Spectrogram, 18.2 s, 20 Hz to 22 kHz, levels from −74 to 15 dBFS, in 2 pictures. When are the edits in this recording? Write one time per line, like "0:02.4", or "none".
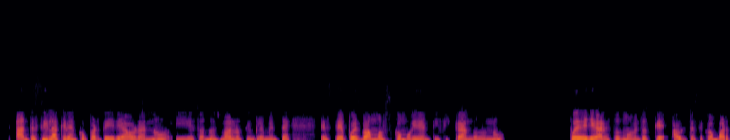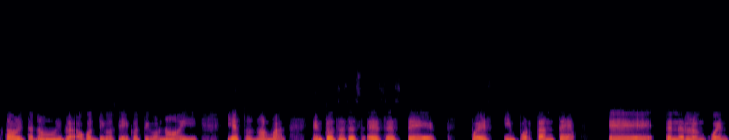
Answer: none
